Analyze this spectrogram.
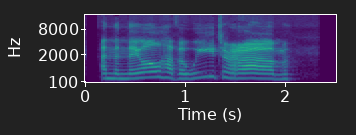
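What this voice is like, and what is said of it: French speaker attempting Scottish accent. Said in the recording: “a very French way of saying something very Scottish ... I've been working on my Scottish accent ... it's not improving much ... Scotland via Calais.”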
